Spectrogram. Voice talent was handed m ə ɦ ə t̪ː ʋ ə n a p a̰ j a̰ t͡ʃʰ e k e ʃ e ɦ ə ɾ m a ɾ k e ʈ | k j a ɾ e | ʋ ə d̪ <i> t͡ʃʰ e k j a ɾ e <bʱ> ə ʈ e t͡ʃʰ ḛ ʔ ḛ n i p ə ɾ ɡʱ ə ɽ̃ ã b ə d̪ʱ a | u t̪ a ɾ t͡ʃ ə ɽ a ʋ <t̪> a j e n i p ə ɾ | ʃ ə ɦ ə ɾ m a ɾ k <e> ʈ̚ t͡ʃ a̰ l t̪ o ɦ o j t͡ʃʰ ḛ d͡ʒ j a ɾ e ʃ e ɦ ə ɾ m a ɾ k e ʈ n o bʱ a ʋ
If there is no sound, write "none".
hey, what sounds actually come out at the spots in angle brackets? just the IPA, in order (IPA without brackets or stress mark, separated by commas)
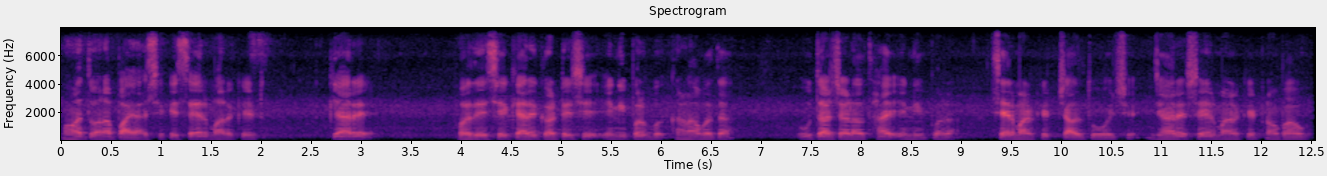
e, ɡʱ, t̪ʰ, e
